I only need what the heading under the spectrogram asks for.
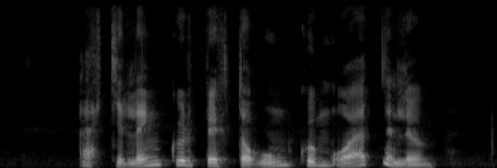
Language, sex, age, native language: Icelandic, male, 30-39, Icelandic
